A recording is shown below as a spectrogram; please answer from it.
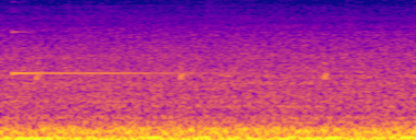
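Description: Steady road and tyre noise inside a moving Tesla Model Y's cabin. A single held chime tone sounds for about a second and a half near the start, and a faint tick repeats about every three-quarters of a second.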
